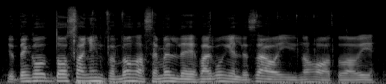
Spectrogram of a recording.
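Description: Guy talking super fast on game chat, repeats stuff, swears, faint music. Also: mid-range voice, fairly even intonation, a bit bright. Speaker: gaming teammate on voice chat. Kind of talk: casual gaming chat.

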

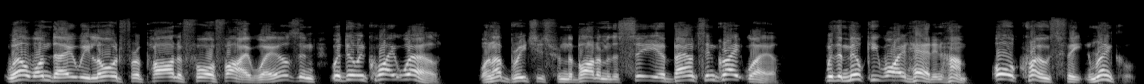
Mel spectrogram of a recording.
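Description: A man puts on a bluff, genial English whaling captain from a storybook. He spins his yarn heartily, with exclamations, a raised pitch and big swings of intonation. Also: very animated, moderate pace, dry recording. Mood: spirited storytelling.

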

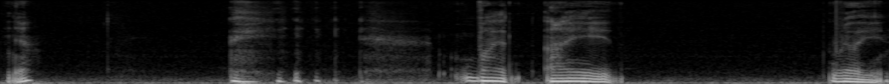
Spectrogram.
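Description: A man playing a flirty, possessive, tender mafia boss in an intimate ASMR roleplay, hushed and halting, drifting into whispers. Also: low voice, creaky, slightly rough, heavily acted. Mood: adoring, possessive. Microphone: close microphone, dry sound.

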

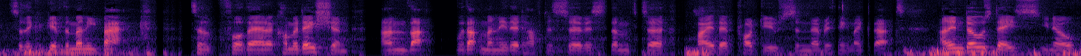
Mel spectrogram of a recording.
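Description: Welsh guy in his 30s giving an interview outside, lots of ums, noisy open air. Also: medium pitch. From Wales. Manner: halting, many fillers and restarts. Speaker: tourism representative. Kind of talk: on-camera interview. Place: outdoor museum yard by stone buildings. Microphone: camera mic, outdoors. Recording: outdoor noise behind.

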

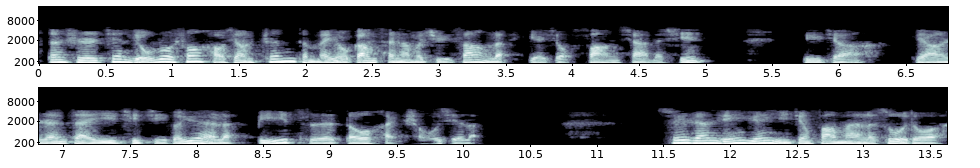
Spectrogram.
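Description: Husky lively male audiobook narrator. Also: lowish voice. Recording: muffled phone-like audio.

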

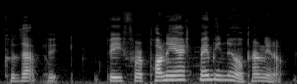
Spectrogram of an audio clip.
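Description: A man's voice: on the high side, fairly quick, pushed and bright. A man giving casual, improvised video game commentary, jokey and sweary, with bits of playful baby-talk. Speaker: let's play host.

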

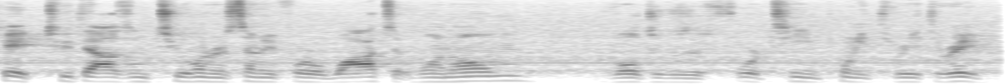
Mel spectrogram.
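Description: A man's voice: mid-range voice, steady tone, normal speed. An American man in his thirties plainly presenting a product test. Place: indoor workshop or warehouse. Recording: clear air-conditioning hum.

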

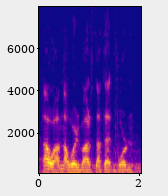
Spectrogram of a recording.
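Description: A man's voice: medium pitch, steady tone, very fast. A man giving casual let's play commentary as a gaming host, informally thinking aloud. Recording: clearly noisy, game ambience behind.

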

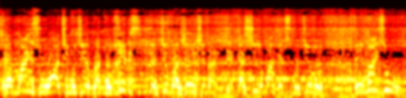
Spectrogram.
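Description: A man announcing a running event outdoors in a hyped, projecting manner with drawn-out words. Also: very high voice, recorded from a distance. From Brazil. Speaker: race announcer. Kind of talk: live sports event announcing. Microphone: handheld microphone. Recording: outdoor PA, loud music and crowd.

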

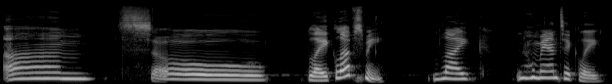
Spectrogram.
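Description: A woman's voice: high voice, lively intonation, drawn-out words, a little mellow, clean tone, dry recording, studio quality, full character voice. An actress playing a flustered young woman, a casual older sister, with hesitant delivery in an audio fan drama. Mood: awkward, nervous.

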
